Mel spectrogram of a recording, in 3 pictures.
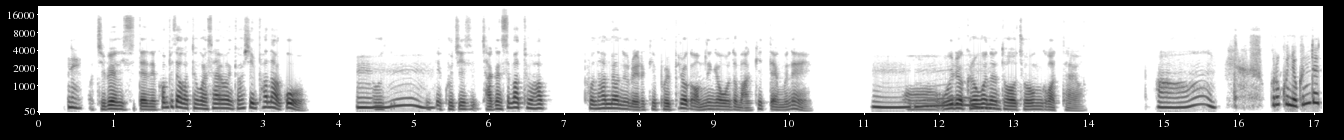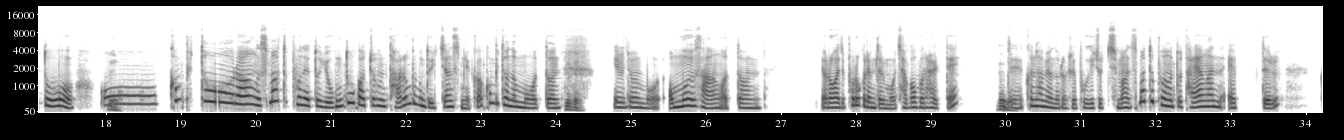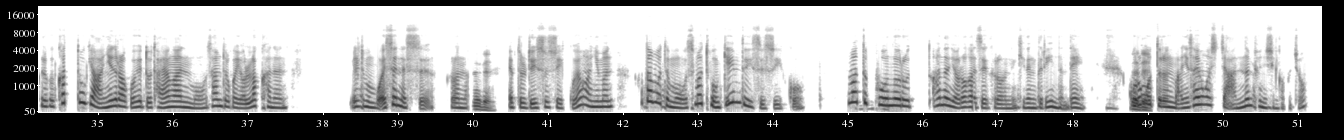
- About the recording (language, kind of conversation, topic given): Korean, podcast, 디지털 기기로 인한 산만함을 어떻게 줄이시나요?
- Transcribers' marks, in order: other background noise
